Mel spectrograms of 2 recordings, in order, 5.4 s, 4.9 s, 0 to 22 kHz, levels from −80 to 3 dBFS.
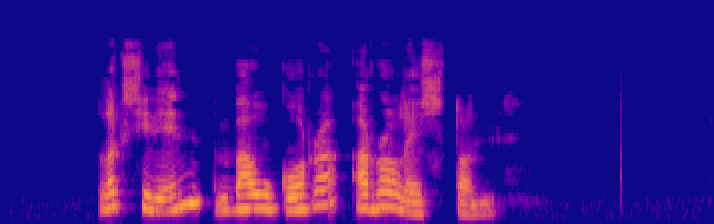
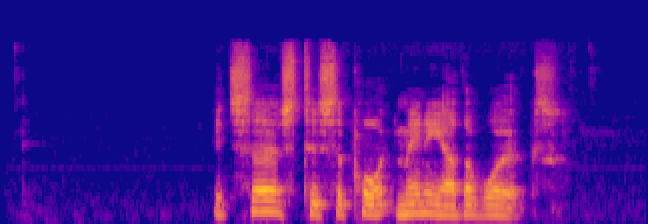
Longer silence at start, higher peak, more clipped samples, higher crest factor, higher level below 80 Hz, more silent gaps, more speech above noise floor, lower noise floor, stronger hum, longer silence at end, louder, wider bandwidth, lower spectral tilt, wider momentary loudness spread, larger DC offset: second, 0.75 s vs 1.6 s; about the same, -6 dBFS vs -6 dBFS; neither; about the same, 20 dB vs 18 dB; second, -78 dBFS vs -62 dBFS; neither; first, 54 dB vs 47 dB; first, -77 dBFS vs -68 dBFS; neither; first, 1.65 s vs 0.65 s; second, -24 LUFS vs -20 LUFS; about the same, 11.5 kHz vs 11.5 kHz; first, -5.5 dB/octave vs -3.5 dB/octave; second, 10 LU vs 14 LU; neither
